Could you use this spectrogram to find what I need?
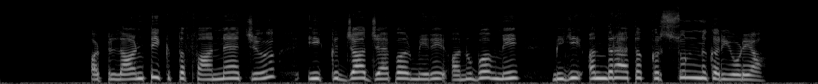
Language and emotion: Dogri, surprised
